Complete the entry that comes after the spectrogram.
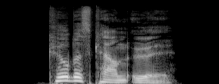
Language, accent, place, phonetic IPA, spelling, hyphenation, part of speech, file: German, Germany, Berlin, [ˈkʏʁbɪskɛʁnˌʔøːl], Kürbiskernöl, Kür‧bis‧kern‧öl, noun, De-Kürbiskernöl.ogg
- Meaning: pumpkin seed oil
